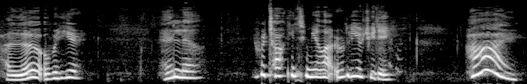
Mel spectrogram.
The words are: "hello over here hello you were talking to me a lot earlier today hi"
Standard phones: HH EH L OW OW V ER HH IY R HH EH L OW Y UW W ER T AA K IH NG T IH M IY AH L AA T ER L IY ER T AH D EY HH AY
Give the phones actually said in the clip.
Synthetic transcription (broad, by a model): HH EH L OW OW V ER HH IY R HH EH L OW Y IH W ER T AA K IH NG T IH M IY AH L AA T ER L IY ER T AH D EY HH AY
